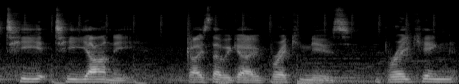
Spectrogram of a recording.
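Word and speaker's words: Tijjani: So, it is Oh, it's Tani, guys. There we go. Breaking news. Breaking news from AlPLHQ. Ladies and gentlemen, breaking news. You pronounce his first name Tani.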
